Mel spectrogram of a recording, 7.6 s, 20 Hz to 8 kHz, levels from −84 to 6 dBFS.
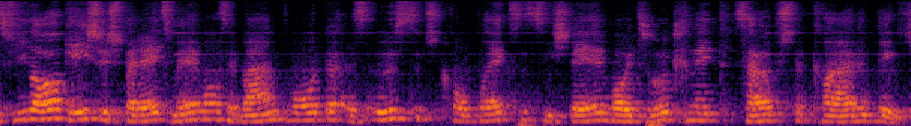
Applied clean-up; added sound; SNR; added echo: neural separator model SepFormer DNS4.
